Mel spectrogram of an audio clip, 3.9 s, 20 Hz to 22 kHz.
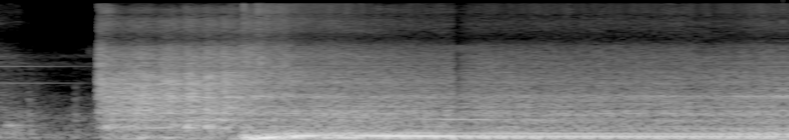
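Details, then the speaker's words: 2007 Ford Mustang, start after the tire was put back on; brief cranking, catches cleanly and settles into a steady, even low idle rumble: normal start and idle. "Well, start her up. That way they can at least hear it. They haven't even heard the Mustang run."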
